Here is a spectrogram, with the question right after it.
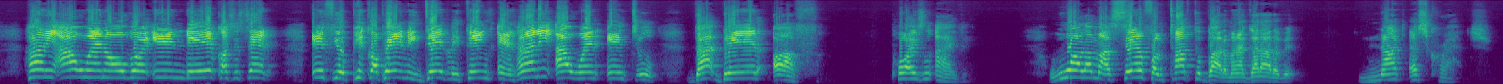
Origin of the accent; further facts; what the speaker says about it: Hartford, Connecticut, United States; And I went with my mama. Not really my mom, but, you know, I grew up with her in Hartford.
